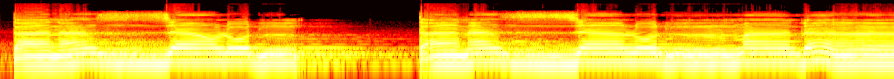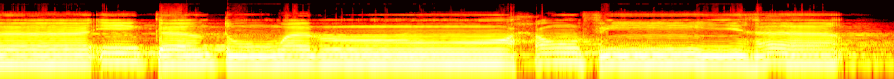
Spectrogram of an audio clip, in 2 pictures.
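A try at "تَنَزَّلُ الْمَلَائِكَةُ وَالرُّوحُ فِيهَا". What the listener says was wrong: Khu juga pendek.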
